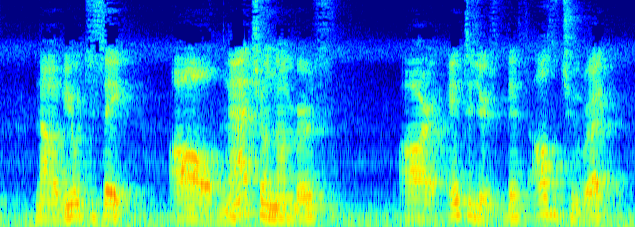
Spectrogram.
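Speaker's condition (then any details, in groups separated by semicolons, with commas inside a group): No condition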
